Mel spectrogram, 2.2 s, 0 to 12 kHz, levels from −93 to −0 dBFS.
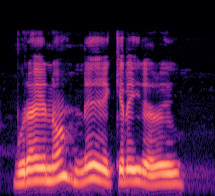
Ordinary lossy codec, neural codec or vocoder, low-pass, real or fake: none; none; 7.2 kHz; real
